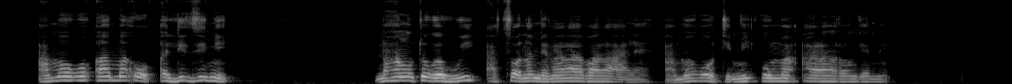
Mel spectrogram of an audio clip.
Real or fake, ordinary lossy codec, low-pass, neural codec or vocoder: real; none; none; none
